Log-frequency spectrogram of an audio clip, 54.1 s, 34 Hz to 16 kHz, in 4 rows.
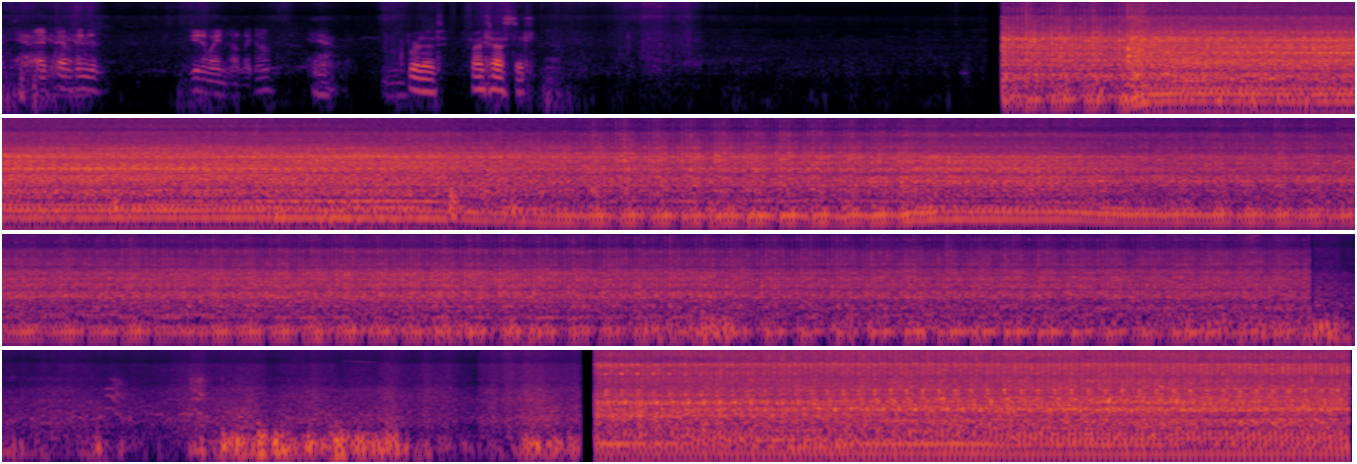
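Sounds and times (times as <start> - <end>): tractor diesel engine: 10.0 - 40.2, 46.6 - 54.0.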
